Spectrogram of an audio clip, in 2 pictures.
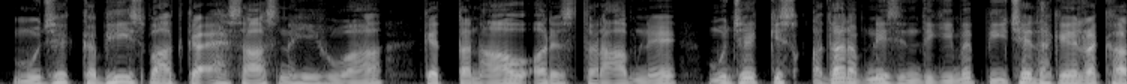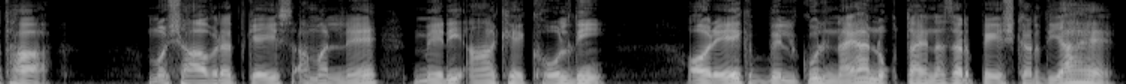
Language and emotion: Urdu, surprised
